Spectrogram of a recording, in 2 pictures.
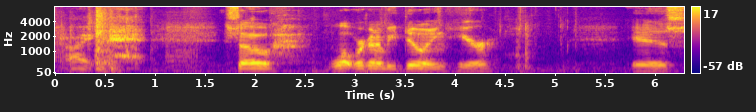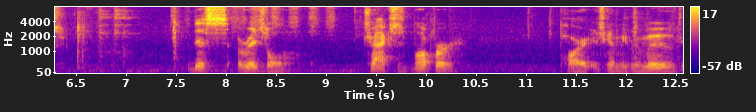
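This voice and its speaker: A man with a head cold, sounding hoarse, hosting a casual hobby how-to and explaining each step in a relaxed, rambling way with lots of fillers. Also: low voice, slow, long pauses, noisy background. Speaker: host of a hobby garage channel.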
